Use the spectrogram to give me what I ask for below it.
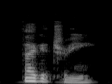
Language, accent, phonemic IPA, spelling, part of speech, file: English, Australia, /ˈfæɡətɹi/, faggotry, noun, En-au-faggotry.ogg
- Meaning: 1. The stereotypical behaviors of a gay man or homosexuality in general 2. Contemptible actions in general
